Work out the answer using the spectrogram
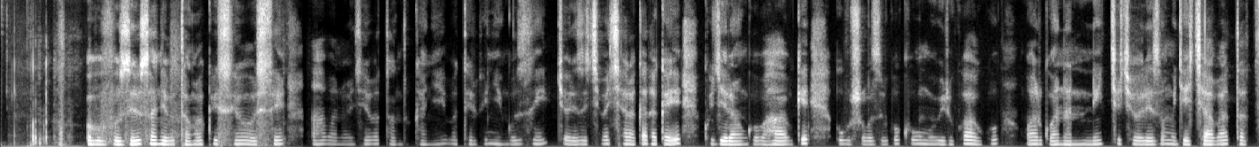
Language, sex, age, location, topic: Kinyarwanda, female, 18-24, Kigali, health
